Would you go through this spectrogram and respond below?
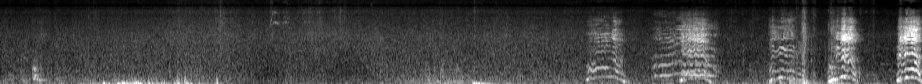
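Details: Savanna goat in Brazil, quiet at first, then a rapid run of short, nasal, wavering bleats from about nine seconds on, growing louder toward the end, over low background rumble.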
